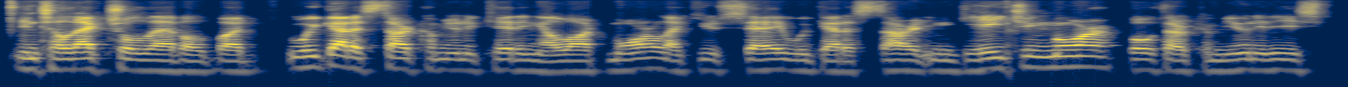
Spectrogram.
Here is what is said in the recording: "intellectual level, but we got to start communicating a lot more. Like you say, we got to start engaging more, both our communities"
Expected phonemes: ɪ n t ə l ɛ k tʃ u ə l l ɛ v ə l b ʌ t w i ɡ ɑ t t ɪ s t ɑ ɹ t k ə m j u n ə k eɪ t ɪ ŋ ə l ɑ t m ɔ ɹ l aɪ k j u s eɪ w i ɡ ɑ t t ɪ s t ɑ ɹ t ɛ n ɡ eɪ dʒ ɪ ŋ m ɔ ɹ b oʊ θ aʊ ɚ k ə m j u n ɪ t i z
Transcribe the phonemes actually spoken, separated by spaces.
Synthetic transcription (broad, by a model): ɪ n t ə l ɛ k tʃ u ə l l ɛ v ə l b ʌ t w i ɡ ɑ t t ɪ s t ɑ ɹ t k ə m j u n ə k eɪ t ɪ ŋ ə l ɑ t m ɔ ɹ l aɪ k j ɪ s eɪ w i ɡ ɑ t t ɪ s t ɑ ɹ t ɛ n ɡ eɪ dʒ ɪ ŋ m ɔ ɹ b oʊ θ aʊ ɚ k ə m j u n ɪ t i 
